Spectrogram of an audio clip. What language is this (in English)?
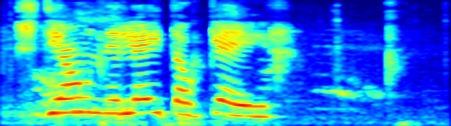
Icelandic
